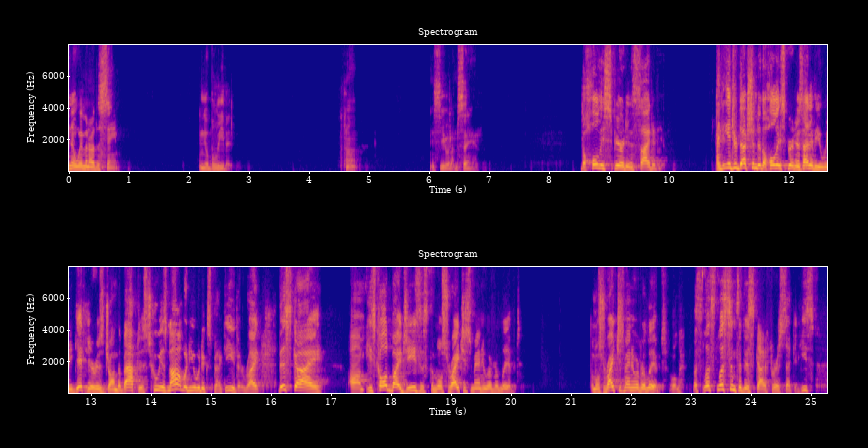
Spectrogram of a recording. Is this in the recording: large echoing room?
yes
